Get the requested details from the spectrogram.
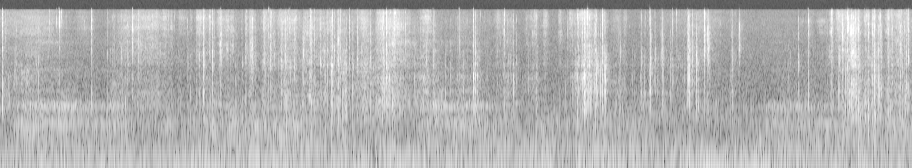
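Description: A folded, crumpled sheet of white lined notebook paper, held in one hand with dark painted nails, is crinkled by the fingers. A dense, continuous crackle of bright, sharp rustles comes through, with louder bursts near the middle and end over a faint low rumble.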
